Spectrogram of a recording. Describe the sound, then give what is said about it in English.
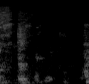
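Dogs making brief noises, a few short muffled yips, ending in one sharper, louder bark-like burst, heard faintly with no talking. “Sorry about the dogs again.”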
